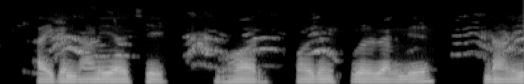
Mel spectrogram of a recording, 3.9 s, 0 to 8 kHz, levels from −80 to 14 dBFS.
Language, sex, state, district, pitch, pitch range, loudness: Bengali, male, West Bengal, Paschim Medinipur, 100 Hz, 100-105 Hz, -21 LUFS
